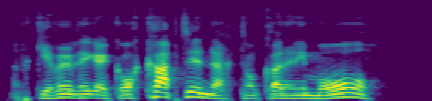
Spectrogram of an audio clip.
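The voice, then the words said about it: Poor put-on Scottish accent. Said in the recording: “Scottish? ... That's my Scottish accent. ... that's not a Scottish accent. It's not very good.”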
